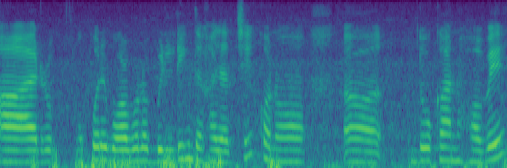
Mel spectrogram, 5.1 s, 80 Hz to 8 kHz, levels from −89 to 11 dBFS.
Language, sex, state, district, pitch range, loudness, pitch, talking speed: Bengali, female, Bihar, Katihar, 200-220 Hz, -18 LUFS, 205 Hz, 130 wpm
